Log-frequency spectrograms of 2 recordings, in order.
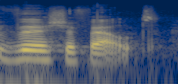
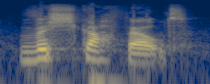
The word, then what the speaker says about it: Verschaffelt: My name is Versefeld, but you could correctly pronounce that Vishkafelt.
